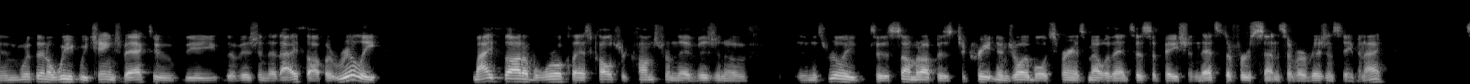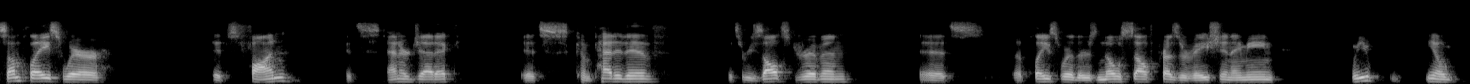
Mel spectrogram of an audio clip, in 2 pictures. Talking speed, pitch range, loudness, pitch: 160 wpm, 105-125 Hz, -24 LUFS, 115 Hz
